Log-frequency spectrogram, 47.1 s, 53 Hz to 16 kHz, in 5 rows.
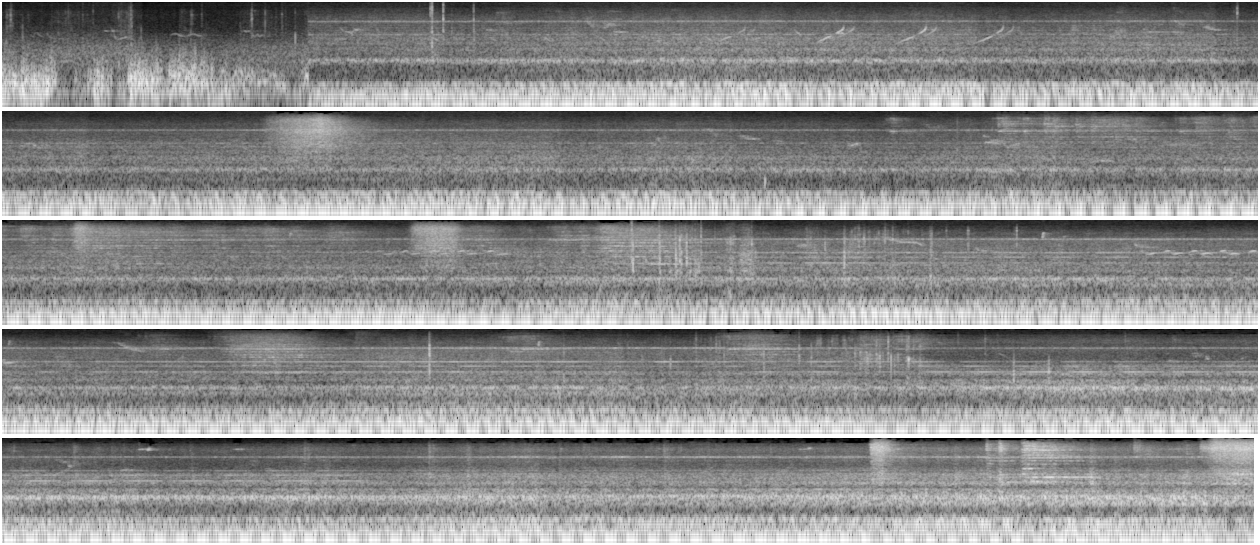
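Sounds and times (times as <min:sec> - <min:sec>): locomotive rumble: 0:00.0 - 0:47.0
short hiss: 0:11.4 - 0:12.2.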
